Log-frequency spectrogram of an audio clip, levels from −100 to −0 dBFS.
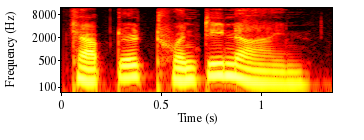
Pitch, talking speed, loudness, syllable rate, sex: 160 Hz, 135 wpm, -17 LUFS, 4.3 syllables/s, female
